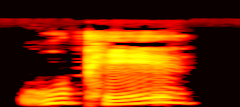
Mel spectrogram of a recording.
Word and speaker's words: Upspeak: Upspeak schreibt man wie UPSPEAK, also oben und sprechen, Upspeak.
